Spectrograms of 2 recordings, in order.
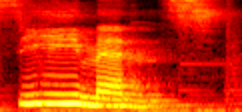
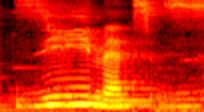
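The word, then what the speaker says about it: Siemens: after an e the whole thing is being pronounced like a long e e seens and German uh always has soft s's Z and that have more of a buzzing sound so it's not seens it's zens Zs with this knowledge I bet you can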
